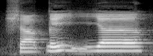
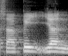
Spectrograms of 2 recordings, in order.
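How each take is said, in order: First: The word ends with a long vowel, no n. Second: The word ends with a short vowel plus n. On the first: The reader stops on the word. "ya-nya panjang dua haro harokat" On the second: The word is read without stopping on it. "itu awalnya kan bacanya syaqiyan"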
